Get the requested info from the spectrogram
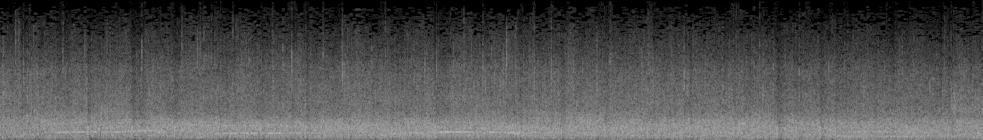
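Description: Audience applauding, steady and dense, right after a women's traditional dance.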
